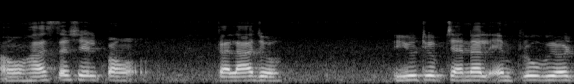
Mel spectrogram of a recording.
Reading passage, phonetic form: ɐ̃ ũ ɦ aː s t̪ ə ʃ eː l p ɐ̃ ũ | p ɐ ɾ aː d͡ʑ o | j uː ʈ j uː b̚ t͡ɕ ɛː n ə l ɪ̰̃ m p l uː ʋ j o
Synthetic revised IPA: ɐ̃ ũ ɦ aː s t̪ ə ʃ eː l p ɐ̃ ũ | k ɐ l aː d͡ʑ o | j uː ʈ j uː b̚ t͡ɕ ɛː n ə l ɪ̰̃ m p ɾ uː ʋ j o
